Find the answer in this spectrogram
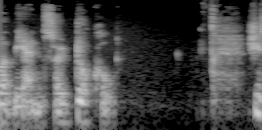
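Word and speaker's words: Dackel: she said is actually dle uh which is pronounced like duck with an NE L at the end so duckle she says probably something she says a lot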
